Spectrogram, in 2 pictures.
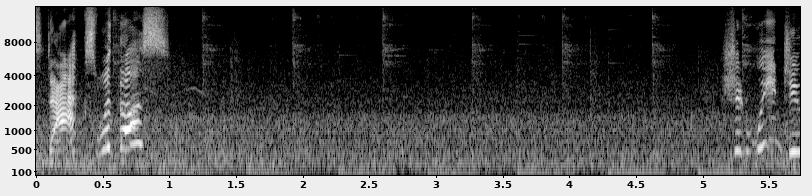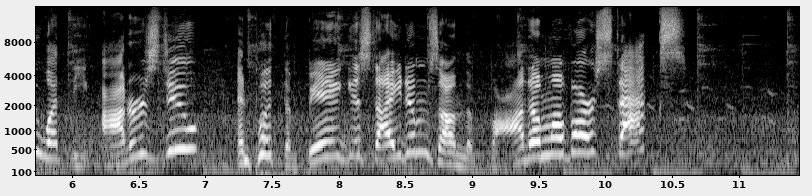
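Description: A cartoon character speaks in a bright, childlike voice.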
